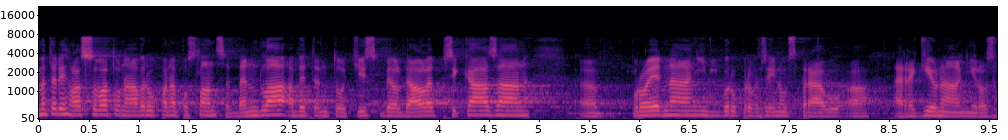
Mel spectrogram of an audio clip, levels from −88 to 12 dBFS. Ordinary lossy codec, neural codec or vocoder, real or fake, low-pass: Opus, 64 kbps; none; real; 7.2 kHz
